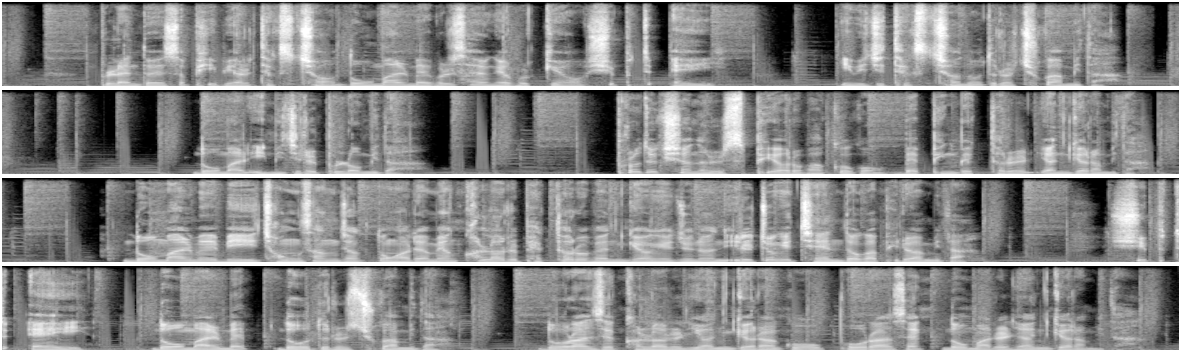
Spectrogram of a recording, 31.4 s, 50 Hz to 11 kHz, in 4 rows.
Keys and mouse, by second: 2.4 click, 4.5 shift+a, 9.4 click, 12.1-13.3 drag, 15.0 click, 15.2-16.8 drag, 18.9 click, 22.6 shift+a, 26.6 click, 29.1 click, 29.3-30.0 drag.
